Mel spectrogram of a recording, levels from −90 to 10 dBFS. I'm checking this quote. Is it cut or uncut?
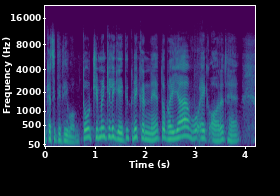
cut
